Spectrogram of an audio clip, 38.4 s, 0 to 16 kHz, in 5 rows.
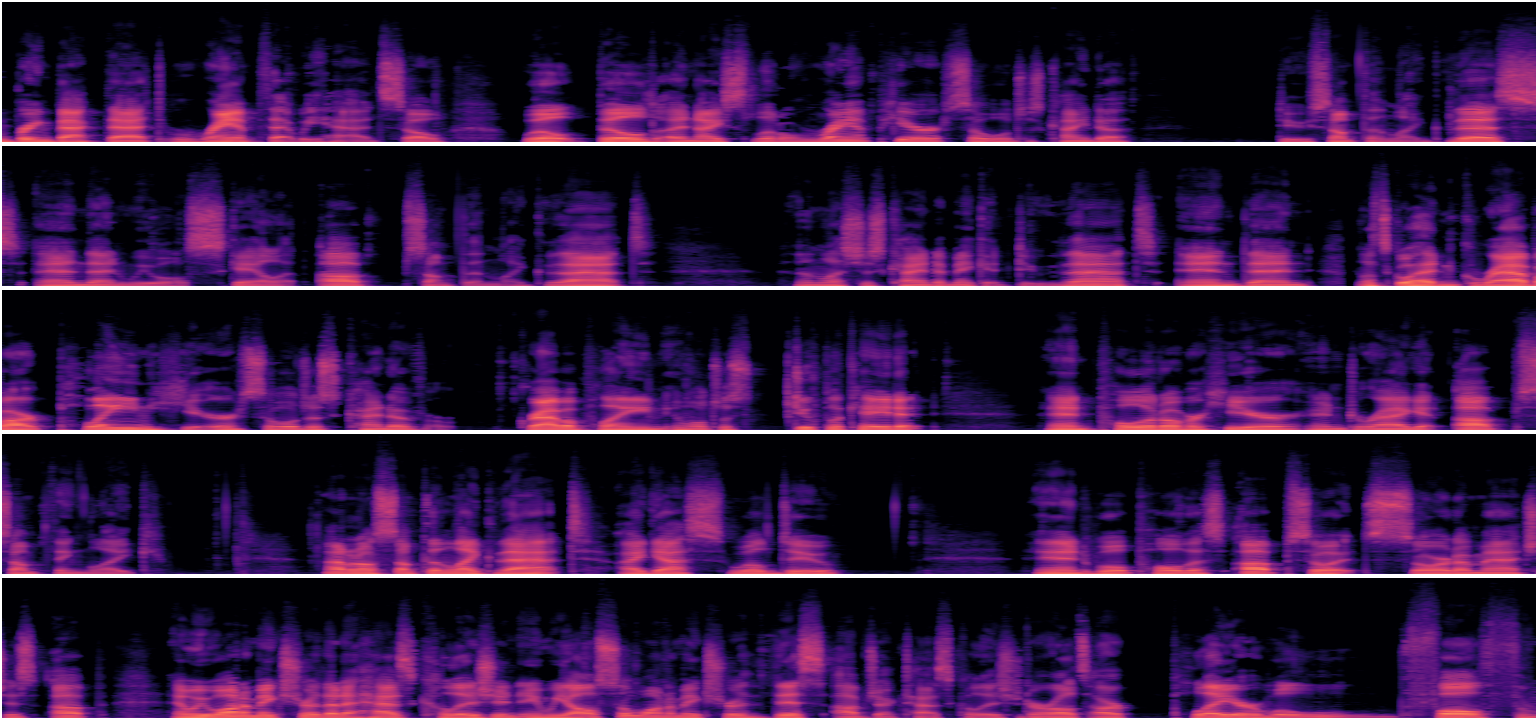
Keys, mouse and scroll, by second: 1.4-2.6 typing, 1.4-2.5 drag, 4.3-5.4 drag, 4.4 e, 7.0-8.1 drag, 7.1-7.5 typing, 9.4-10.6 drag, 9.6 typing, 12.5 click, 12.8-13.7 a, 13.7 right click, 13.8 middle click, 15.0 click, 17.9 click, 18.5 d, 18.8 right click, 19.2 ctrl+d, 21.0-22.2 drag, 23.2-24.2 drag, 24.1-24.5 typing, 25.2 right click, 27.5 click, 28.9 click, 31.8 click, 33.0-33.5 typing, 34.0 right click, 34.6 click.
